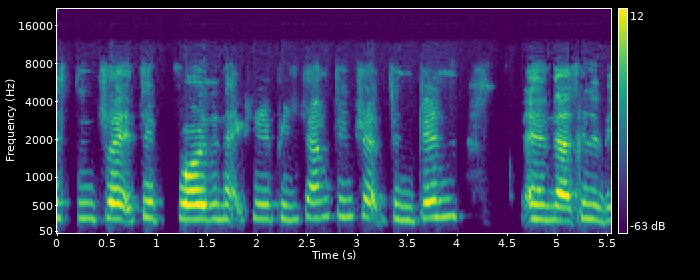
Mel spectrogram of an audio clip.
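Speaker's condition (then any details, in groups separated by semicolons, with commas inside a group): Cerebral palsy; affects balance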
